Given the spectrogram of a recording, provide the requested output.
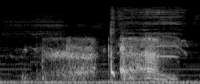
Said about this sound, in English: Just cough and clear your throat a bit, because that makes me so uncomfortable.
